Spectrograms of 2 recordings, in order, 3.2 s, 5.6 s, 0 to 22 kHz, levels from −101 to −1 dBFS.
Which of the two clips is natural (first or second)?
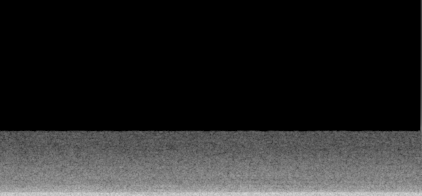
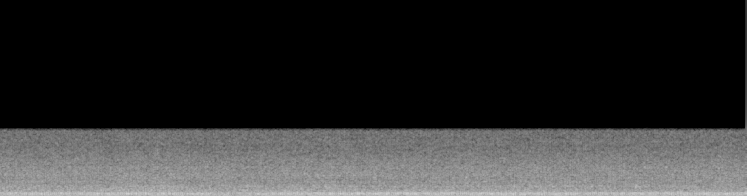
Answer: first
